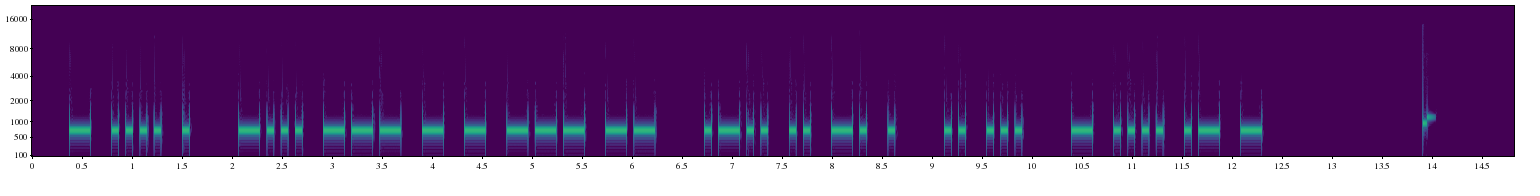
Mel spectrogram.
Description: Morse code, heard as a keyed tone, about 17 wpm, 700 Hz. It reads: THE BOTTOM LINE IS THAT
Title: Sets of 5 Words Encore 17wpm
